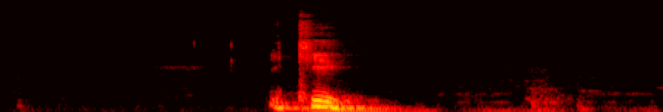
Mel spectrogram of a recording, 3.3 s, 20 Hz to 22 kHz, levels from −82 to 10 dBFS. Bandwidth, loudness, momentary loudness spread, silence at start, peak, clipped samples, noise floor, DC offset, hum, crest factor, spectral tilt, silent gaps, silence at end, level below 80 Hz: 14.5 kHz; -30 LUFS; 20 LU; 1.35 s; -12 dBFS; under 0.1%; -79 dBFS; under 0.1%; none; 24 dB; -7 dB/octave; none; 1.35 s; -52 dBFS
